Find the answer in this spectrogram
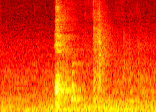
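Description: A man coughing twice, just over half a second apart; the first cough is the louder.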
